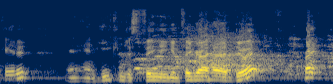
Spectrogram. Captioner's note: audience laughs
